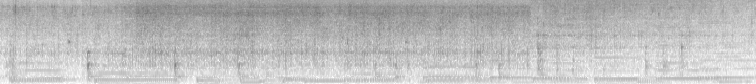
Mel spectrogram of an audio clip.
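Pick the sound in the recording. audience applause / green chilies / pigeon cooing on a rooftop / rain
green chilies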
